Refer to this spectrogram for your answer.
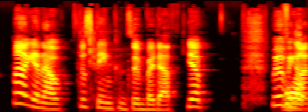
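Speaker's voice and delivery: breezy, offhand, casual, dismissive tone. Mocking how casually a program note mentions death: mock casual tone. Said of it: "I found it so casual".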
